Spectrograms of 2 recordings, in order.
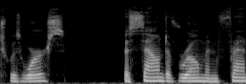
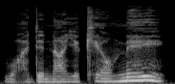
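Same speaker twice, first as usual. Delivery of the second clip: ordinary delivery, nothing marked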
